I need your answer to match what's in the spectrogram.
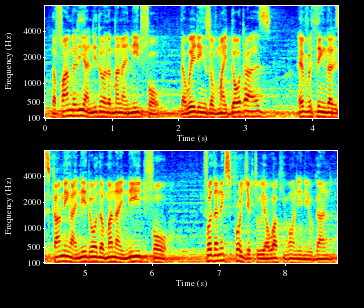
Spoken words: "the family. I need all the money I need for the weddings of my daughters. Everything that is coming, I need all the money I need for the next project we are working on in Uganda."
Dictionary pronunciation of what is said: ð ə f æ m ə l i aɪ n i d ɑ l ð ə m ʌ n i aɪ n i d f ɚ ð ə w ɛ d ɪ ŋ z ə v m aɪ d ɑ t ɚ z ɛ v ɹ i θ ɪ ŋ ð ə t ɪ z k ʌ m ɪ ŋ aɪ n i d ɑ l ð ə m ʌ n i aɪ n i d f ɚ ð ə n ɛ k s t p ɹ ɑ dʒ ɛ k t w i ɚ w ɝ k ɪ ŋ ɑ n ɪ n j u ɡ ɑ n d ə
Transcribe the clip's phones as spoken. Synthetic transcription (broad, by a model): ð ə f æ m ə l i aɪ n i d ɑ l ð ə m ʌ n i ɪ n i d f ɚ ð ə w ɛ d ɪ ŋ z ə v m aɪ d ɑ t ɚ z ɛ v ɹ i θ ɪ ŋ ð ə t ɪ z k ʌ m ɪ ŋ aɪ n i d ɑ l ð ə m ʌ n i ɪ n i d f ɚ ð ə n ɛ k s t p ɹ ɑ dʒ ɛ k t w i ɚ w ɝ k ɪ ŋ ɑ n ɪ n j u ɡ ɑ n d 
